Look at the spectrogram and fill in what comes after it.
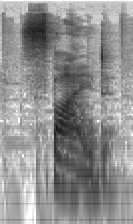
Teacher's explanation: if a regular verb ends in a vowel sound, like spy, for example, then the ed is pronounced as a d as well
